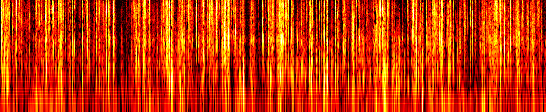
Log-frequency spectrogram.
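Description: A thin, clear plastic sheet is folded and squeezed with the fingers, giving a steady stream of bright, dry crinkling and crackling. The sharp snaps come in quick, overlapping bursts that rise and fall in loudness, with almost no low end and no ringing after each crackle.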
